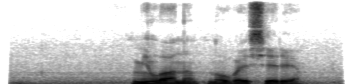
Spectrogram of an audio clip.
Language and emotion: Russian, neutral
